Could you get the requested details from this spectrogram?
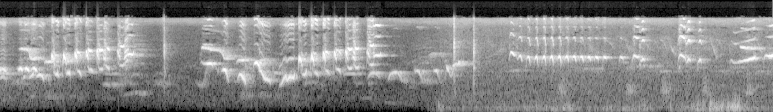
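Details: White-rumped shama with loud fighting kretekan song full of sharp fill notes; dense buzzy rattles and rippling trills, harsh squawky passages, then fast metallic stutters over a faint low background rumble.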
